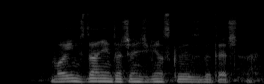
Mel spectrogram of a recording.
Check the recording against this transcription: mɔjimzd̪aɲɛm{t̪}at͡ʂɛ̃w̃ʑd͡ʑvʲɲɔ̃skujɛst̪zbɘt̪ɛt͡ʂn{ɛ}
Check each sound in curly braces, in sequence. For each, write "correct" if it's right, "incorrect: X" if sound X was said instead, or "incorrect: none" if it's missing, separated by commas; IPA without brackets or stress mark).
correct, incorrect: a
